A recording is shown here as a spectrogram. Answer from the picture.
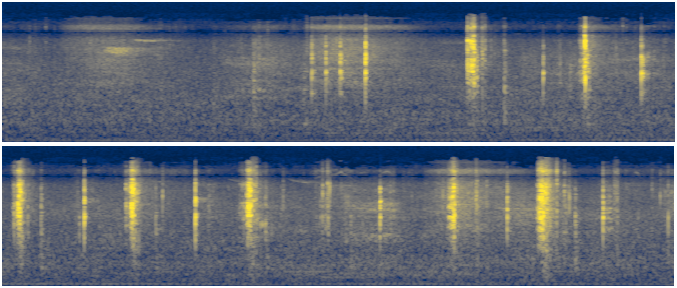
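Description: A bush knife's blade scraping in a run of short, sharp, irregular strokes, starting about two seconds in.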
